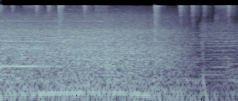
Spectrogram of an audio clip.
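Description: A car driving past close by in street traffic, its engine and tyre noise steady, then dying away near the end.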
